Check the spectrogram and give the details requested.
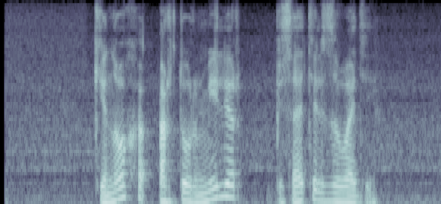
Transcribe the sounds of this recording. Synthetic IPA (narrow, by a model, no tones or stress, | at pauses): kʲɪnoxəɐrt̪urmʲilʲːɪrpʲɪsatʲɪlʲzəvɐdʲi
